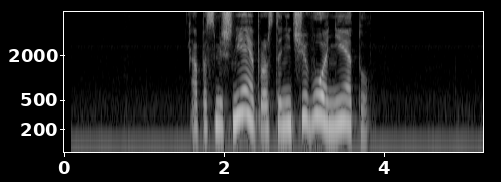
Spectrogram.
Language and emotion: Russian, angry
